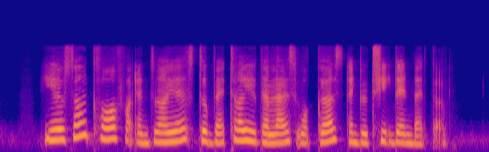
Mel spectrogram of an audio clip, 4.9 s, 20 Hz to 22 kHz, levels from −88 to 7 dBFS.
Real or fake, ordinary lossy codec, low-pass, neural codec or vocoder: fake; none; 7.2 kHz; codec, 16 kHz, 0.5 kbps, FreqCodec, larger model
